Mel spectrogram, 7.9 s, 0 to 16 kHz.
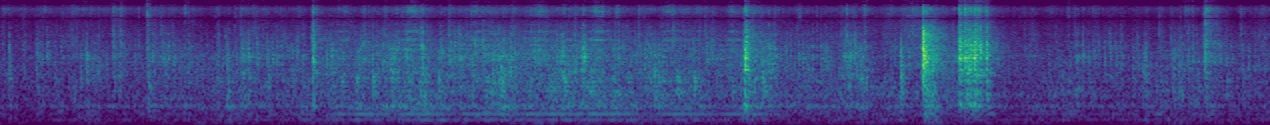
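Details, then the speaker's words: Raleigh Superbe, Sturmey Archer 3-speed hub, after gearbox oil change, on bike stand: freewheel ticks then steady buzzing drone as wheel spins; vibration traced to the gear cable rubbing the tyre. "pop the cable out here and the cable was rubbing on the tire down in there. So I asked what I wanted our vibration was just the cable on here."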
